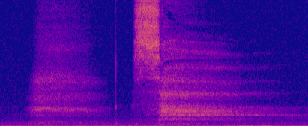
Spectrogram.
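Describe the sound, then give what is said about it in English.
A deep breath during a guided relaxation exercise: a soft airy inhale, then a longer sighing exhale with a sharper rush of air at its start, heard alone over quiet background hiss. “Get really comfortable. Take in a deep breath.”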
